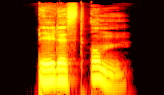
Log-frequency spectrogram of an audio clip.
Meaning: inflection of umbilden: 1. second-person singular present 2. second-person singular subjunctive I
- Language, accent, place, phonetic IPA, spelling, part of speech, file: German, Germany, Berlin, [ˌbɪldəst ˈʊm], bildest um, verb, De-bildest um.ogg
